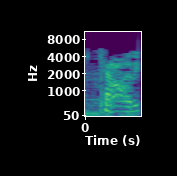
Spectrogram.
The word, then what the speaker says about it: Khaled: Khaled.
